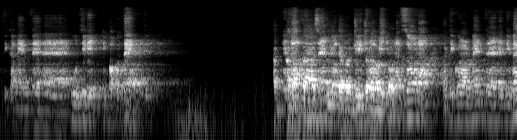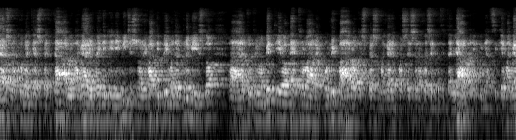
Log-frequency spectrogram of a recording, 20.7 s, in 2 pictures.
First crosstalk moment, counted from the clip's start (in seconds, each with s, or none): 5.7 s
